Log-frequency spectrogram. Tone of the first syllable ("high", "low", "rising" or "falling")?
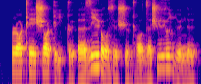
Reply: high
